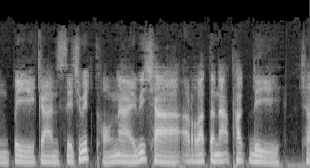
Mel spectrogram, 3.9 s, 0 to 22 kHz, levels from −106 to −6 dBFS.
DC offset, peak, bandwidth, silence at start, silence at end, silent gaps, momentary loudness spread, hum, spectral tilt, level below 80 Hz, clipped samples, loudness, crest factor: under 0.1%; -8 dBFS; 13.5 kHz; 0 s; 0 s; none; 5 LU; none; -4.5 dB/octave; -52 dBFS; under 0.1%; -28 LUFS; 20 dB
